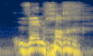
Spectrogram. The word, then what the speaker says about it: Van Gogh: Pronounce it correct. – What? – Van Gogh.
